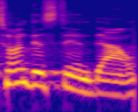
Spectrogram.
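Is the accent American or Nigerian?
Nigerian. It is said in a Nigerian accent. "In my Nigerian way"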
